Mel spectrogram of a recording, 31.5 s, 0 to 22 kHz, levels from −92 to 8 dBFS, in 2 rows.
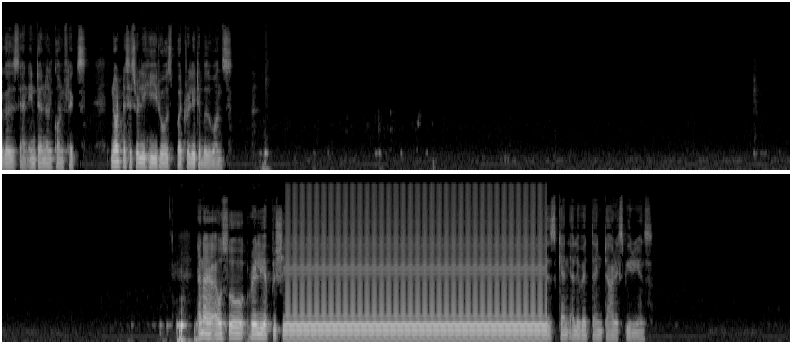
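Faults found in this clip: Steady buzz at about 43 Hz replacing the speech, 21.42–26.66 s, after "also really", until "can elevate the entire". System hang loop: host or driver stalled while the audio device kept replaying one 23.22 ms buffer, which fits a 1024-sample ring.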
